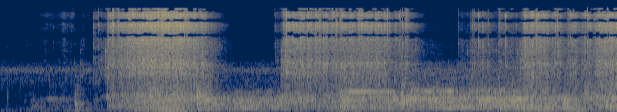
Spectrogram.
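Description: Industrial single-needle lockstitch sewing machine stitching a shoulder seam, starting about a second in and then running steadily.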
